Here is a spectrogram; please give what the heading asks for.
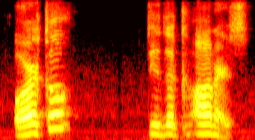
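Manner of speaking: ordinary talk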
